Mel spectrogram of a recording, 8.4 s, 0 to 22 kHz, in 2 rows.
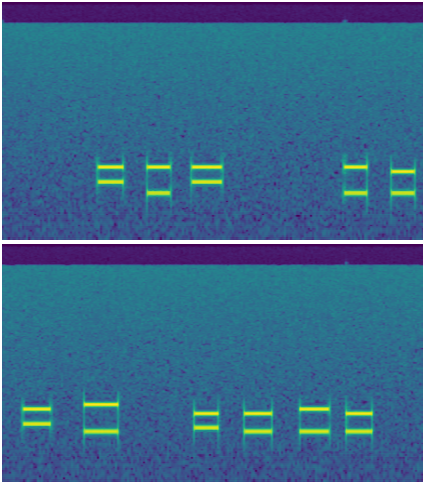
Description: DTMF, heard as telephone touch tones, dialled by hand, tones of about 290 ms. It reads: 020 2106 7454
